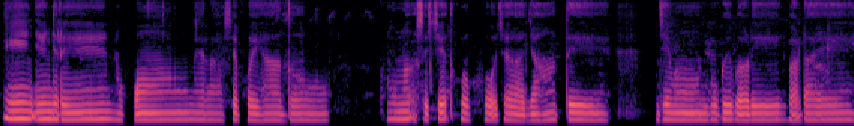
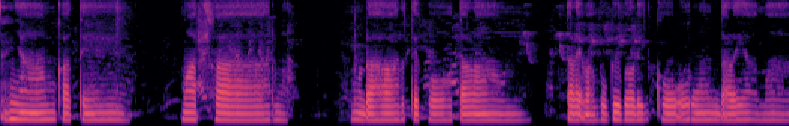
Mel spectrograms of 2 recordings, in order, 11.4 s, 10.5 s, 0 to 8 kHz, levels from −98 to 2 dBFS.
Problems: background conversations at intervals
